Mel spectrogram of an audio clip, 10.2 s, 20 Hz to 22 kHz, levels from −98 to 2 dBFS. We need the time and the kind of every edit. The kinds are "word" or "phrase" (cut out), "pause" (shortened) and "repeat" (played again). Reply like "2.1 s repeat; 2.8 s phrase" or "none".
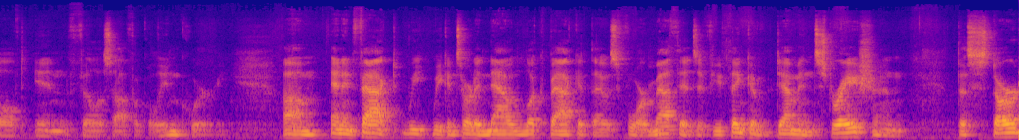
none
